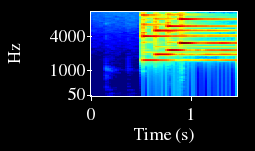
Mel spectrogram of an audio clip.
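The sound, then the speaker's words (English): A bright electronic chime signalling the start of a recording rings out after half a second of silence: four quick ascending tones that blend into a sustained, shimmering chord, fairly loud with no voices. “Once you hear the chime, we are going to begin.”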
